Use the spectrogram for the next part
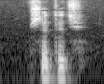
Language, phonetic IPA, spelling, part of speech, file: Polish, [ˈpʃɨtɨt͡ɕ], przytyć, verb, LL-Q809 (pol)-przytyć.wav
